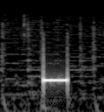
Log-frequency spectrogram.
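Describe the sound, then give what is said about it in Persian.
A telephone line connecting the next caller gives a single steady mid-pitched beep of about a third of a second, which stands out clearly above faint background hiss. “تماس بعدی رو وصل میسازم”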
